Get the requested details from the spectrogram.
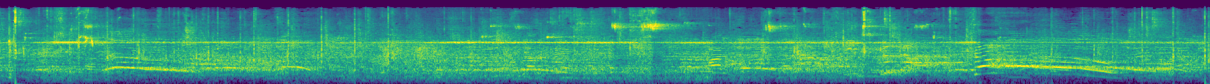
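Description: Fencers' shoes squeak sharply on the floor.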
